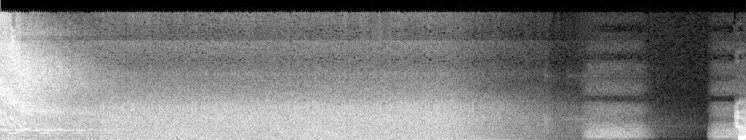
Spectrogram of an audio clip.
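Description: Steady broadband roar of a waterfall in the Panzer Dragoon Saga game, loud and continuous for several seconds before cutting off, followed by a couple of short bursts of similar rushing noise.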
